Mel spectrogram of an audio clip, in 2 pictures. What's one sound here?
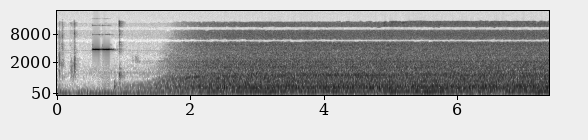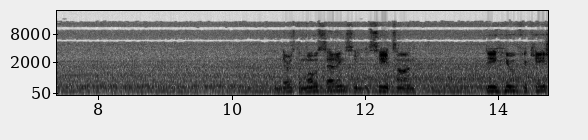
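An air conditioner starts up and hums with a steady whir of its fan.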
